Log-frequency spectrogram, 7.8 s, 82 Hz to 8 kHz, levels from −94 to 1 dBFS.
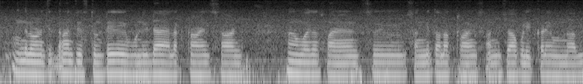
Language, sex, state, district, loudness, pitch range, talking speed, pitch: Telugu, male, Karnataka, Gulbarga, -26 LUFS, 130-135 Hz, 115 wpm, 130 Hz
